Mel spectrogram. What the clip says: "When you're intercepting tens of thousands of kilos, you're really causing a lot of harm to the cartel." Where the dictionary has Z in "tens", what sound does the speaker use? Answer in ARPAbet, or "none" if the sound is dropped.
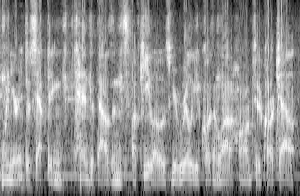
Z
